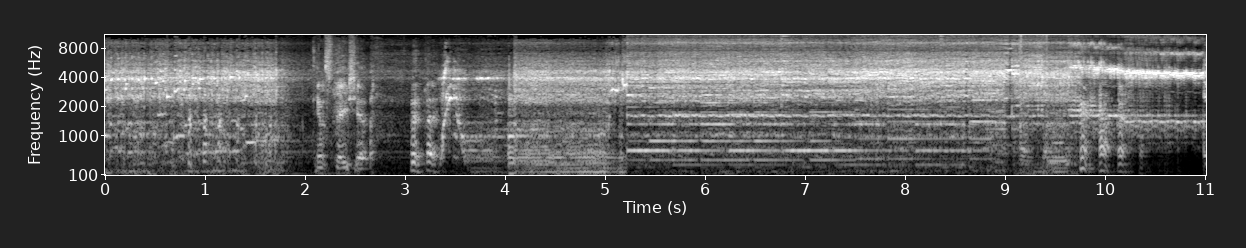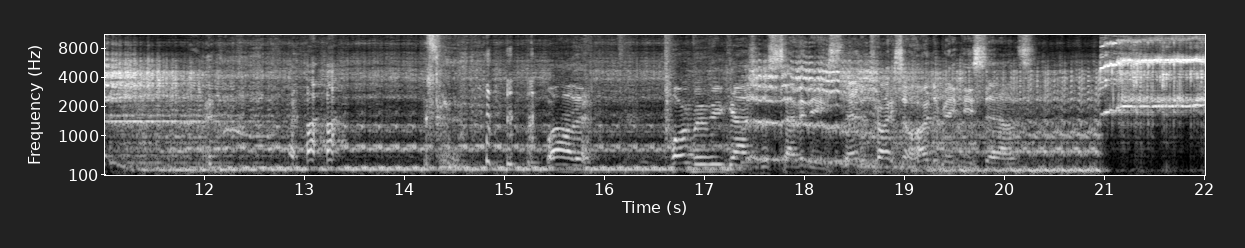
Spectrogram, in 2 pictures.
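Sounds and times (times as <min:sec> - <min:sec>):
spacey electric guitar tones: 0:03.4 - 0:22.0
low steady drone: 0:11.0 - 0:21.0.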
